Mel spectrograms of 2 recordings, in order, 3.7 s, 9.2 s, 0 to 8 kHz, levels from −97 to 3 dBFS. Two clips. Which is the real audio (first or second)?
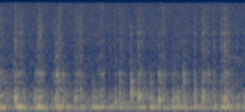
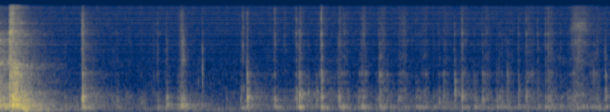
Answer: first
